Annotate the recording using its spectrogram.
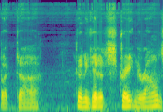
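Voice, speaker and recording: Fairly high in pitch and somewhat breathy, a man speaks at a moderate pace. His intonation is fairly even. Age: 70s. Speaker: vlogger and city council member. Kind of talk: casual vlog monologue. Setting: outdoors by a fire pit. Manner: hesitant, many filler words.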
